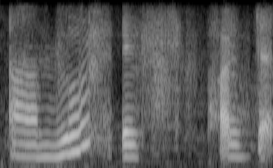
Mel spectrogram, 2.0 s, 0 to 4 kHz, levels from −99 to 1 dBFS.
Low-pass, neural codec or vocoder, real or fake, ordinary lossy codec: 3.6 kHz; codec, 16 kHz in and 24 kHz out, 0.6 kbps, FireRedTTS-2 codec; fake; Opus, 64 kbps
